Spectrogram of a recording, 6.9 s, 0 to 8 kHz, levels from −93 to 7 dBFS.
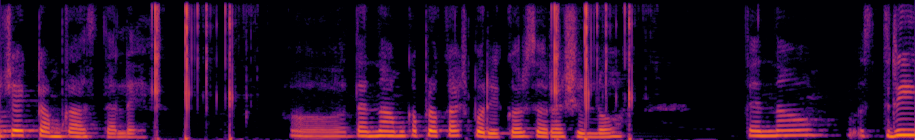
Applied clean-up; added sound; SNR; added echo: classical method spectral subtraction.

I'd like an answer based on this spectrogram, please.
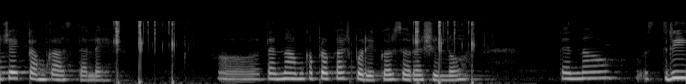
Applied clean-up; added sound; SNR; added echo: none; Crack / Crushing; 9 dB; none.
